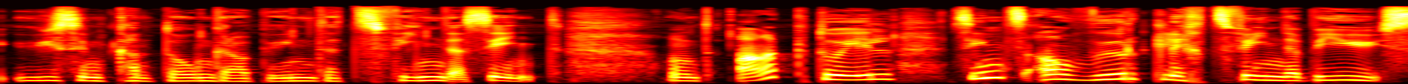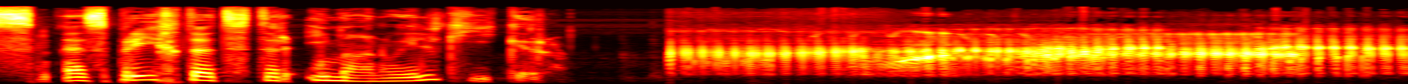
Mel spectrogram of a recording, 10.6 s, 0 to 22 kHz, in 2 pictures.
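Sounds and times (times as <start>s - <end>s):
speech: 0.1s - 8.3s
water frog mating call rattling croak: 7.8s - 10.5s.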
